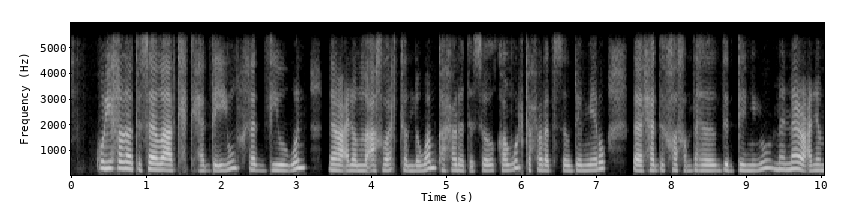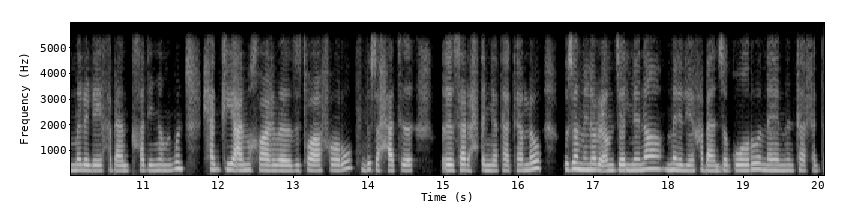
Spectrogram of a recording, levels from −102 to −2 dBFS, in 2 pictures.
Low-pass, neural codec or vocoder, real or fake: 5.4 kHz; codec, 16 kHz, 0.5 kbps, FunCodec, trained on Chinese and English, 25 frames a second; fake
